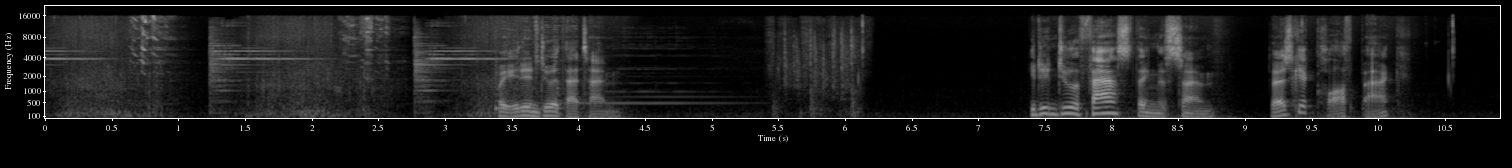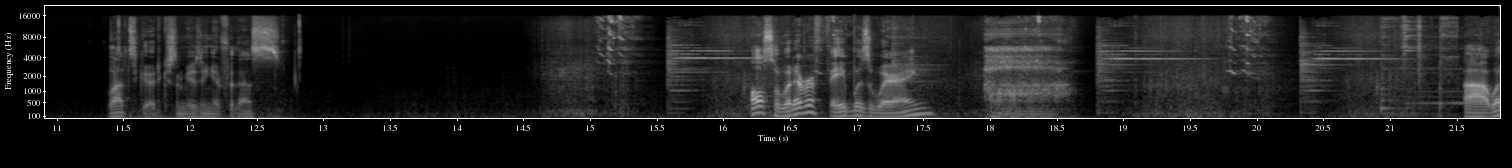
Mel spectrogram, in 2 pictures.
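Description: A hammer strikes metal on an anvil with ringing clangs.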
